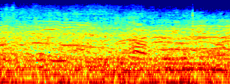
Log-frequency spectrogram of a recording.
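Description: Outdoor trackside background: a steady low rumble of wind on the microphone, with faint distant voices calling now and then.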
